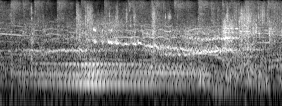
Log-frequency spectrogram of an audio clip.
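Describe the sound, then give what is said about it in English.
A Firebird car roars up with engine noise and a long, high squeal of skidding tires that bends in pitch, loud and steady for a few seconds with no one talking. “comes pulling up in I think it's an IROC.”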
